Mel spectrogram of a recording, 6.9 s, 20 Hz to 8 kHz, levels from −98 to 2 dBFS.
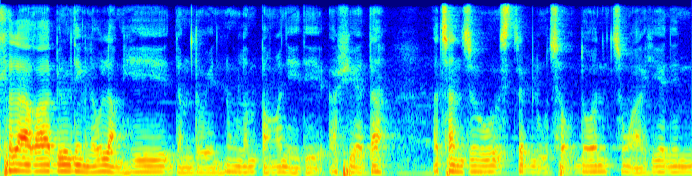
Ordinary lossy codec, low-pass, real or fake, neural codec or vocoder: none; 7.2 kHz; real; none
